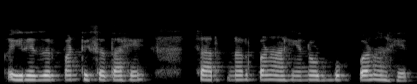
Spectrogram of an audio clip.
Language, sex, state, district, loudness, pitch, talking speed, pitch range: Marathi, female, Maharashtra, Pune, -25 LUFS, 210 Hz, 160 wpm, 205-215 Hz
